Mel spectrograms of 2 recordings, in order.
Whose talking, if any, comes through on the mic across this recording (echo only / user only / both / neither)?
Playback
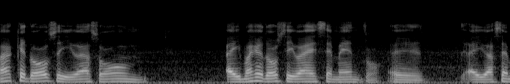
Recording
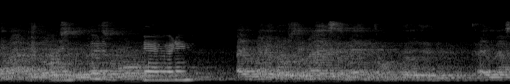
both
